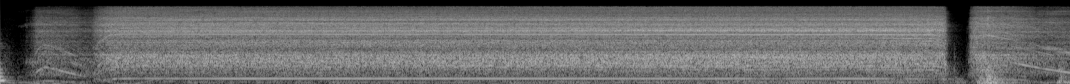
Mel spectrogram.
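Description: Cordless drill with a 3 mm bit drilling a pilot hole through the sheet-steel side panel of a VW Transporter T6 van, running at a steady pitch. It gets going about a second in, stops just before the end and briefly runs again.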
